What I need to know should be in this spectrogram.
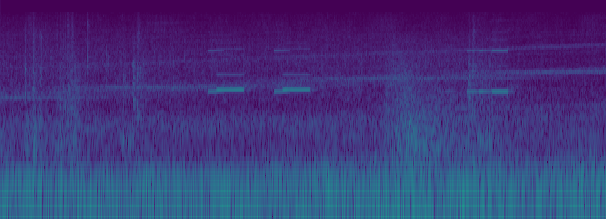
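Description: A metal valve creaks as it is turned.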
